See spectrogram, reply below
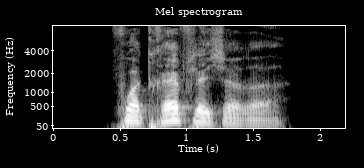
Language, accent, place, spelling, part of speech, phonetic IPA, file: German, Germany, Berlin, vortrefflichere, adjective, [foːɐ̯ˈtʁɛflɪçəʁə], De-vortrefflichere.ogg
- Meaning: inflection of vortrefflich: 1. strong/mixed nominative/accusative feminine singular comparative degree 2. strong nominative/accusative plural comparative degree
